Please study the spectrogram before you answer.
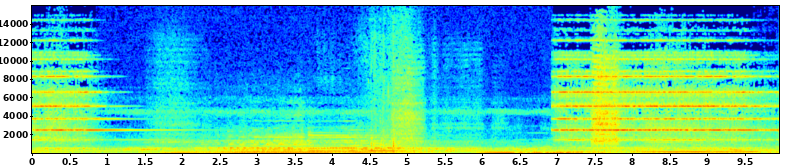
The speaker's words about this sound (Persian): صدای زنگ.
